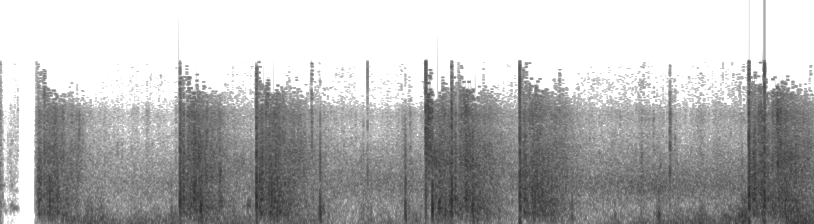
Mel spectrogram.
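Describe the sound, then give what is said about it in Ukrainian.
Assault rifle gunshots ring out from the firing line at a firing range during training: loud, sharp bangs at irregular intervals of one to three seconds, each trailing into a reverberant wash, with fainter shots in between. No voices. “Ми забуваємо, що ми дублюємо всі команди, тому що при пострілах ми можемо когось не дочути.”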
